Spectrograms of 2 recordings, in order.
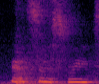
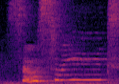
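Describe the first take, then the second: First: High, soft doting coo; cooing again. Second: Very high, soft cooing. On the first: Fan gushing at a clipping, high soft coo. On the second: Fan cooing over an old clipping, high and soft. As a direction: melt over a sweet photo. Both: Real, not acted.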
